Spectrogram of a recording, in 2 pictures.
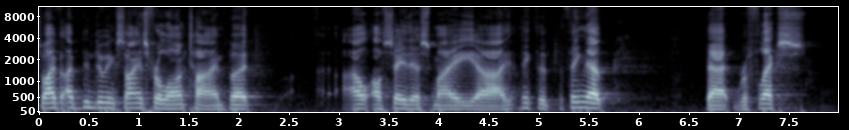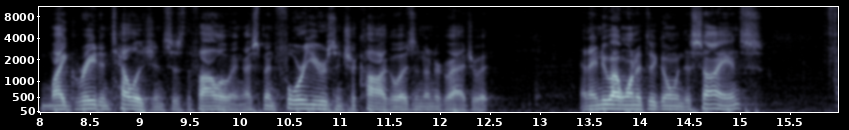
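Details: Adult man who says his stutter can be heard a little in his speech; stuttering.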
